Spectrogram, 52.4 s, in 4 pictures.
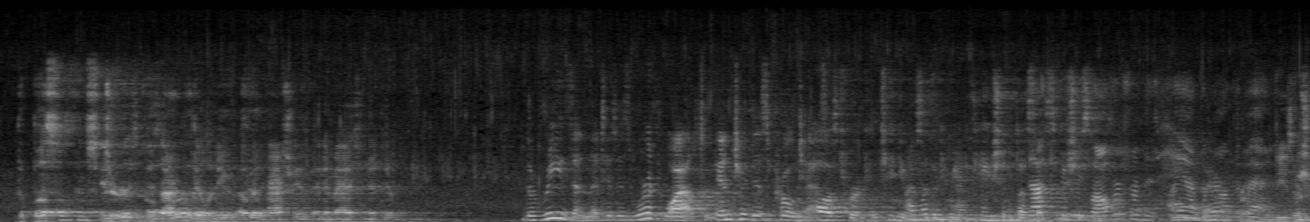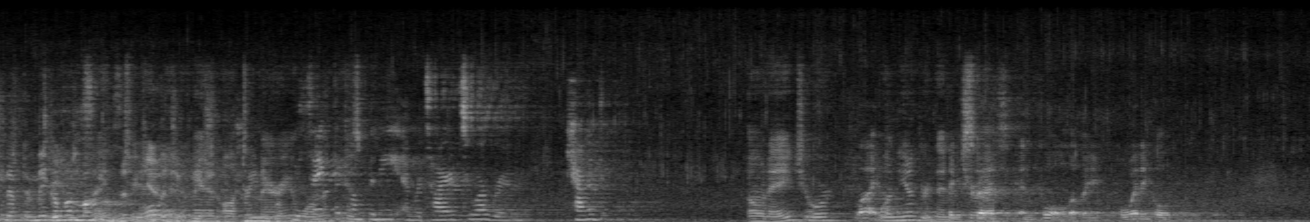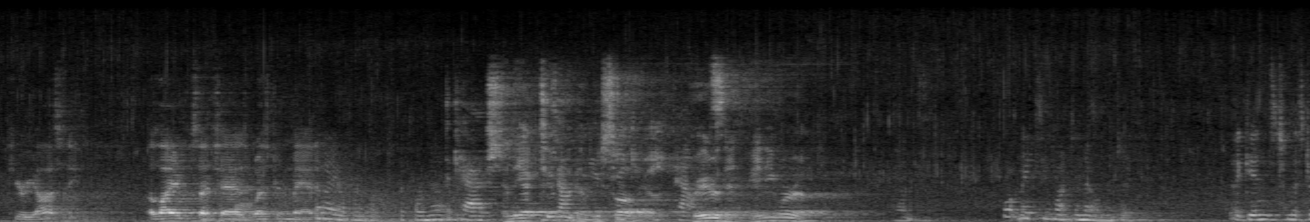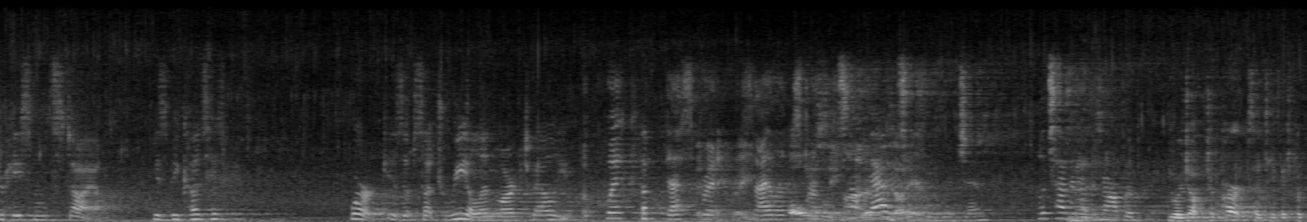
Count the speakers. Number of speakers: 10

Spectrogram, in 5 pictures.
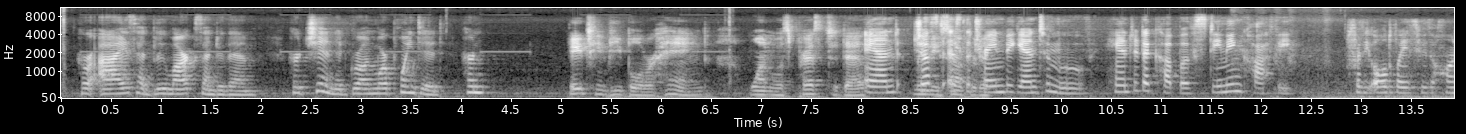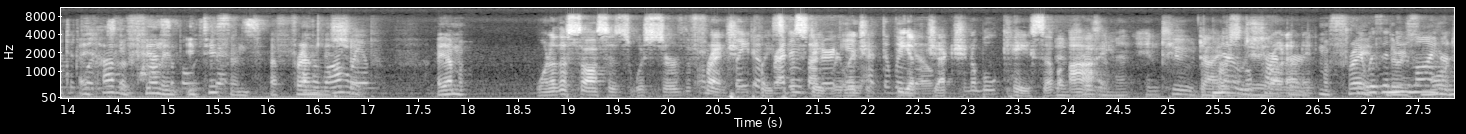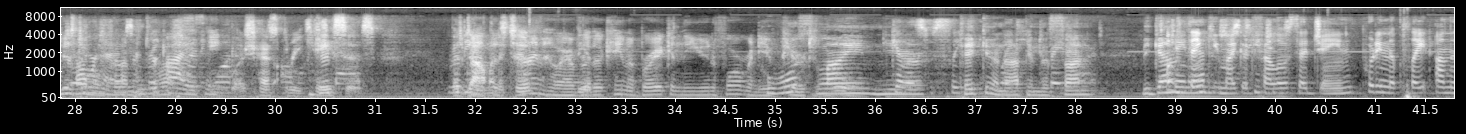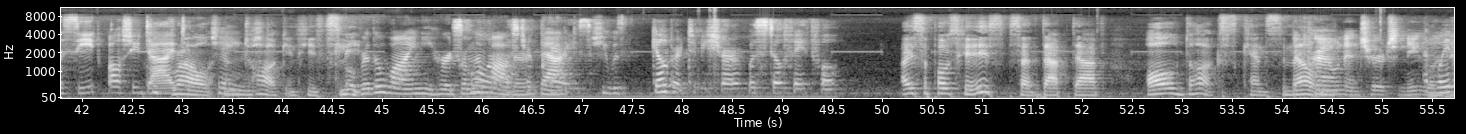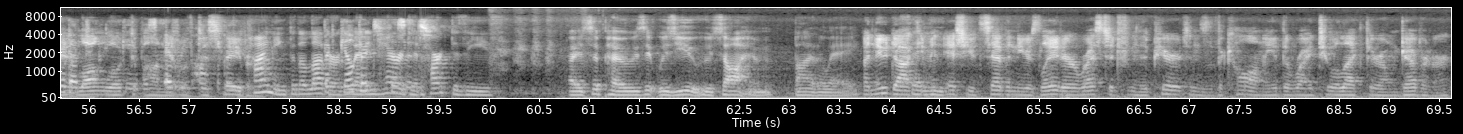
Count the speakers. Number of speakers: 6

